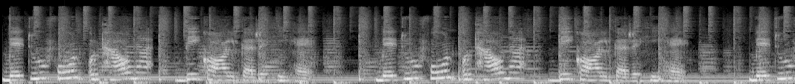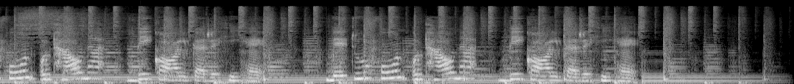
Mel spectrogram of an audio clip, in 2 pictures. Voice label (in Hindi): phone uthao n di call kar rahi hai saying, Ringtones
